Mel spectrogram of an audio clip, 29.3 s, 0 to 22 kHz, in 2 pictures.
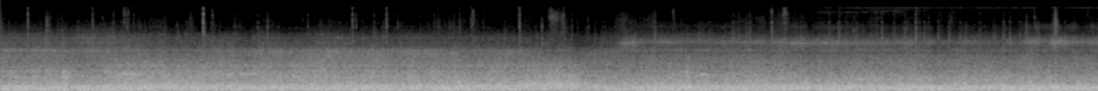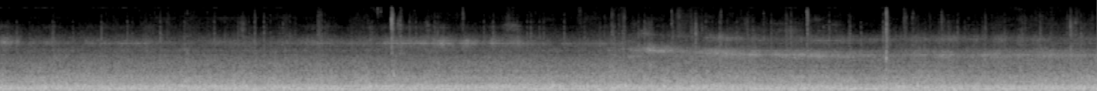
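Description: Steady running noise inside the passenger cabin of a 700 series Shinkansen travelling at high speed, a deep even rumble. A faint high whine rides over it through the middle and drops to a lower pitch about 23 seconds in.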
